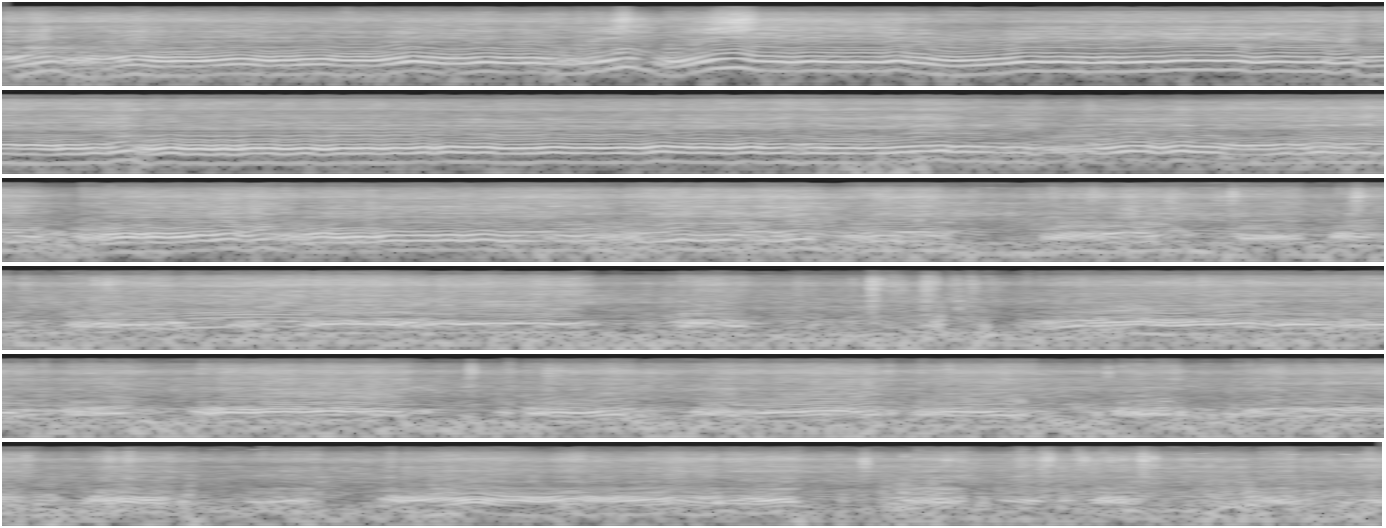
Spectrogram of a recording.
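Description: Off-road dirt bike engine running hard under constantly changing throttle. Its pitch swings quickly up and down over the first several seconds, then holds steadier with brief drops.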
